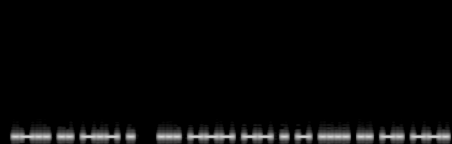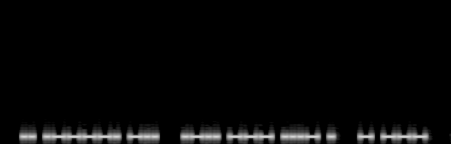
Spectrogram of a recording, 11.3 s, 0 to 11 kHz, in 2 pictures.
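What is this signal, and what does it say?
Morse code, heard as a keyed tone, about 25 wpm, 600 Hz. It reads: LIKE SOMETHING I'D LOVE TO
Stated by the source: Morse edition of the Foundations of Amateur Radio episodes.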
